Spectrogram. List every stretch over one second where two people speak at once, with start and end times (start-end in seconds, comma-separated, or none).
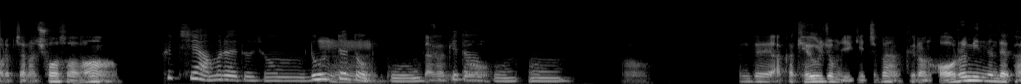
3.2-4.9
